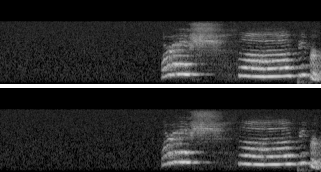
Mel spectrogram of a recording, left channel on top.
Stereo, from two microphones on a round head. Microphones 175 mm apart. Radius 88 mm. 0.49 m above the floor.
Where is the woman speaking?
45° left (ahead or behind), 4.5 m.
